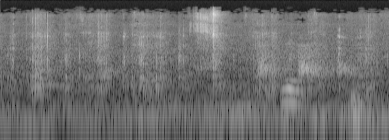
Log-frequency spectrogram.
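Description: Fingers squish and scoop rice on a plate.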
